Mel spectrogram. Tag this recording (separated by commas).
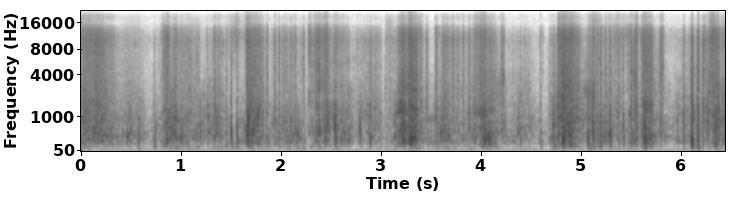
footsteps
